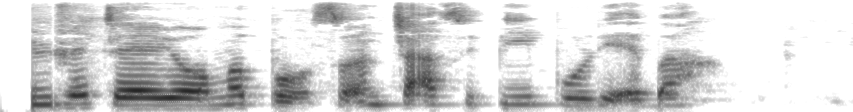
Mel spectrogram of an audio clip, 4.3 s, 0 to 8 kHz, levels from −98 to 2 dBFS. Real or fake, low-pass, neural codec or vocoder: real; 7.2 kHz; none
